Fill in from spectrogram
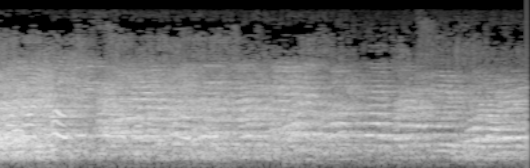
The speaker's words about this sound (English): And you hear the reporters yelling. And, you know, what I found particularly interesting is that the liberal press corps is hitting him on this fact. That he will not take questions.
